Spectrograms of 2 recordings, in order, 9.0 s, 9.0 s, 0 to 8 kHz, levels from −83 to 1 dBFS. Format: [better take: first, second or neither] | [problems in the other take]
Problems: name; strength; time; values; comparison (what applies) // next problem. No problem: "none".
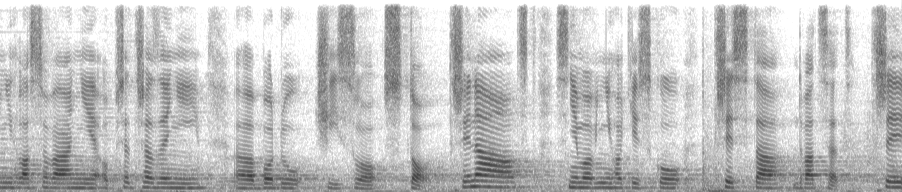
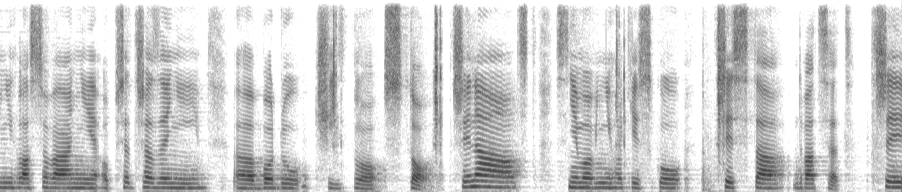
first | noise reduction (neural mask model RNNoise)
